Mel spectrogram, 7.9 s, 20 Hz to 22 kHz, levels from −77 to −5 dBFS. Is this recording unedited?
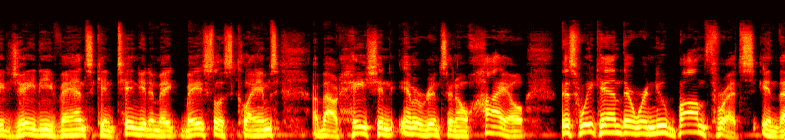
yes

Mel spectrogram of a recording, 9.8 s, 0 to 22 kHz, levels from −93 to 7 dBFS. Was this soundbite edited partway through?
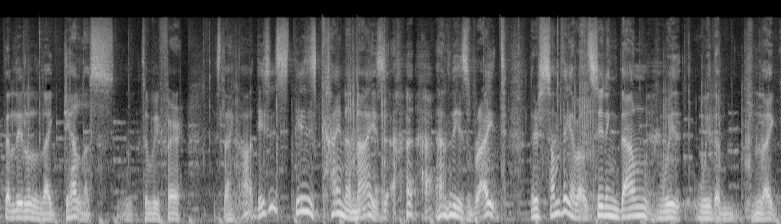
no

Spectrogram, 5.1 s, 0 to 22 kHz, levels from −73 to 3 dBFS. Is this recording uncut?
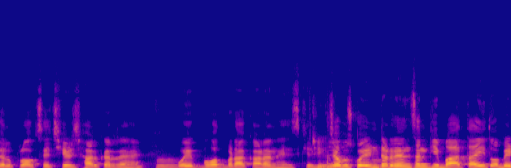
no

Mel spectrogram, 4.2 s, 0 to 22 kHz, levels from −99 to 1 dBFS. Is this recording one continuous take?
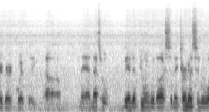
yes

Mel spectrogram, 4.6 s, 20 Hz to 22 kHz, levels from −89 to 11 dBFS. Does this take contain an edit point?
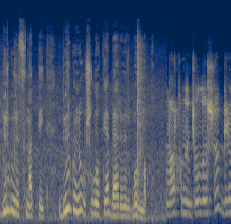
yes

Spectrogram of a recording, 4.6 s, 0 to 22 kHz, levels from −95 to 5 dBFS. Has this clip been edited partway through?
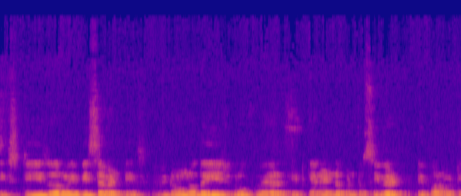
no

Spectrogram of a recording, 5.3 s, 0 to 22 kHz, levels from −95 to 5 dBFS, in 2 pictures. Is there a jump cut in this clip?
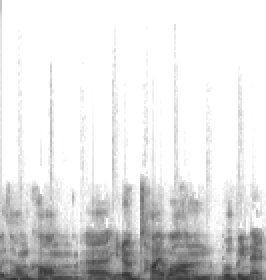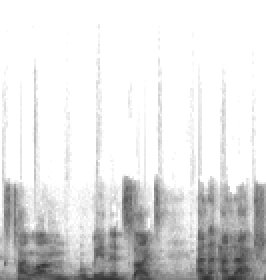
no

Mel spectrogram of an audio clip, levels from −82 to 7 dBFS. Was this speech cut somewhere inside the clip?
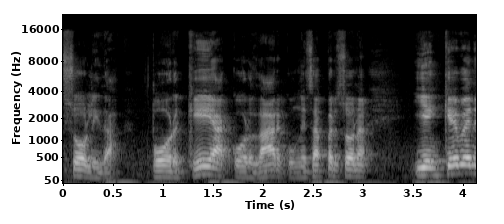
no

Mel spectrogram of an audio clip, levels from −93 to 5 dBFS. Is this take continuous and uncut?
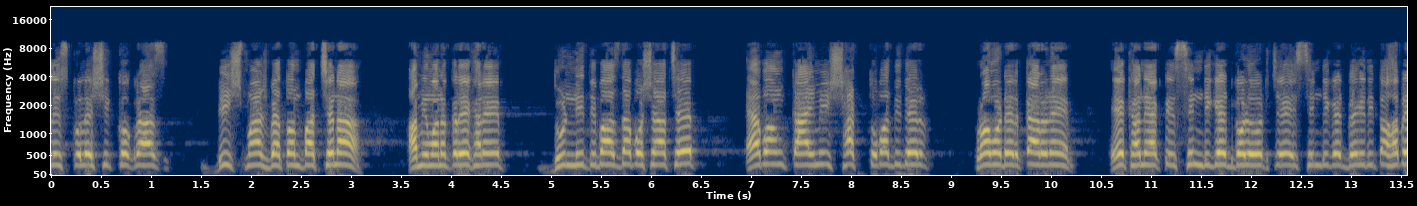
yes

